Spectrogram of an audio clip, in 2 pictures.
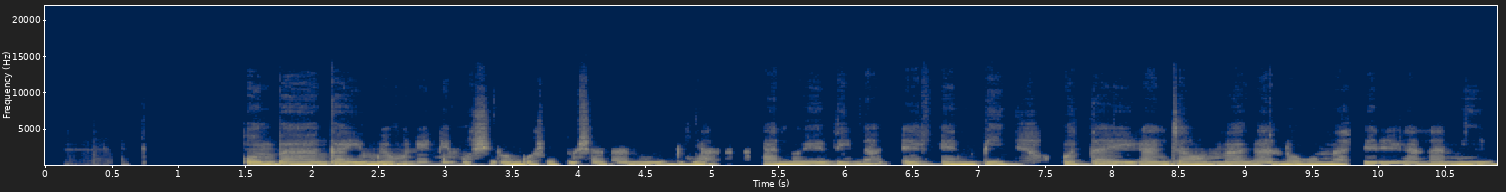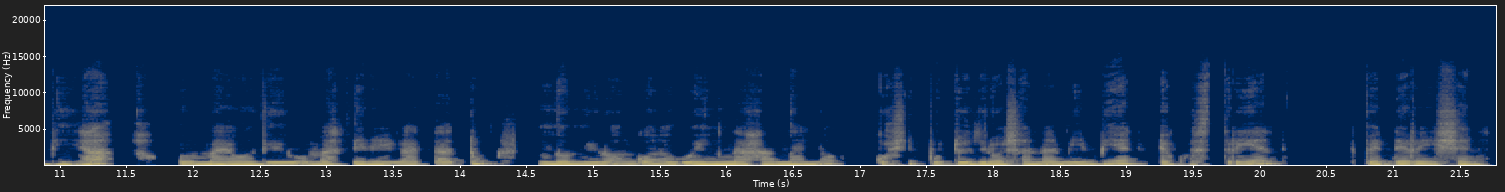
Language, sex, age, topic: Oshiwambo, female, 18-24, finance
